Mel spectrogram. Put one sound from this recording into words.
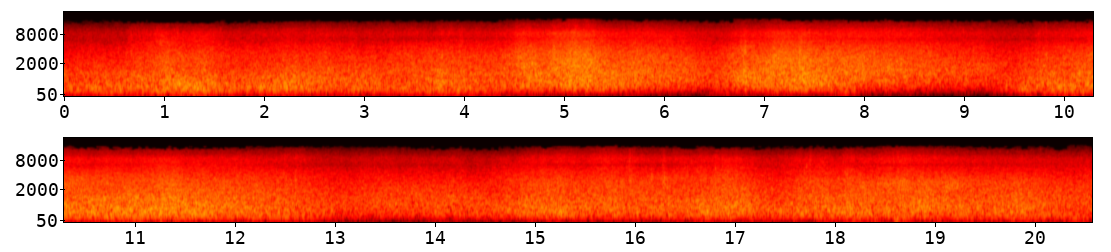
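Waves wash and break over rocks close by, in surges that rise and fall.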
